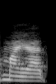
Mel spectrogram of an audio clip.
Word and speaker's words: Ma'at: So the law of Mayat, there are 11 laws and 42 principles of Mayat. And it's spelled, for your listeners who may want to look it up, it's spelled MA apostrophe AT.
